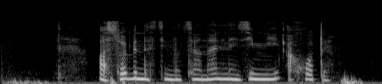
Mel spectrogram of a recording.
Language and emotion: Russian, neutral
